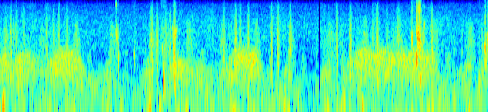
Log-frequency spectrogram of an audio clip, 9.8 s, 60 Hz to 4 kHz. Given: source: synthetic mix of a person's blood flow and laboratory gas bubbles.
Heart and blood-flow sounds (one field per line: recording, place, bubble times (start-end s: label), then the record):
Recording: Doppler ultrasound of blood flow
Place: subclavian vein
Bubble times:
2.30-2.40 s: bubbles
2.67-2.72 s: bubbles
3.21-3.33 s: bubbles
3.43-3.56 s: bubbles
8.21-8.51 s: bubbles
9.56-9.78 s: bubbles
From the record:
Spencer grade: 2 (many but less than half of the cardiac periods contain bubble signals, singularly or in groups)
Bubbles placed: anywhere in the cardiac cycle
